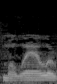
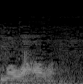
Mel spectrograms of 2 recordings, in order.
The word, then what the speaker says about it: Molalla: Next is Nuffer versus Molalla River School District. – Close, but not quite. – Close enough. – Not close enough. – What'd you say? – It's pronounced Molalla.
